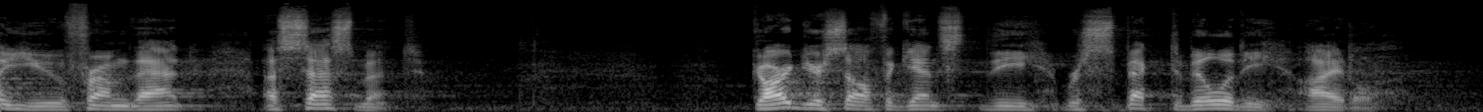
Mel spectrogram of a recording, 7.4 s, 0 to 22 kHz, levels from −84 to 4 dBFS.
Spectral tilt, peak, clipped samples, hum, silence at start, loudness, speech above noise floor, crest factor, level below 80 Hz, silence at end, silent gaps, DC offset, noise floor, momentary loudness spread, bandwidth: -3.5 dB/octave; -8 dBFS; under 0.1%; none; 0 s; -31 LUFS; 35 dB; 24 dB; -72 dBFS; 0.45 s; none; under 0.1%; -66 dBFS; 13 LU; 19.5 kHz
